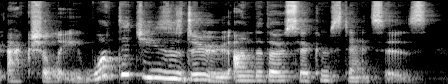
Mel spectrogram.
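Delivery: ordinary delivery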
